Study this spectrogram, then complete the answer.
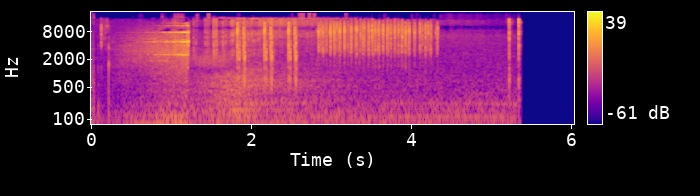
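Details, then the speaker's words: Polytron Fox 350 electric motorcycle over rough roads: quick, irregular plastic rattling and clicking from the front body cover near the visor, worked loose by the visor bracket and phone holder, with its center clip missing. "Bete gak sih kalau motor lu bodinya bunyi kayak gini setiap lewat jalan rusak? Mana ini motor listrik lagi, yang harusnya minim suara, malah berasa bawa gerobak."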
